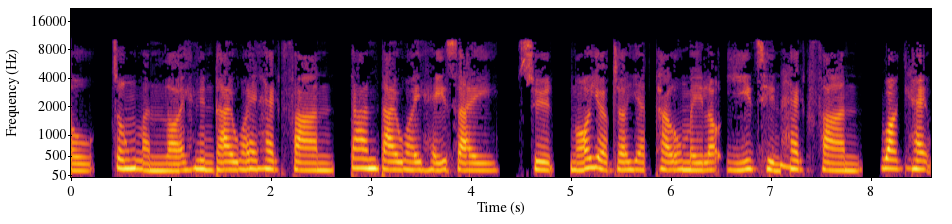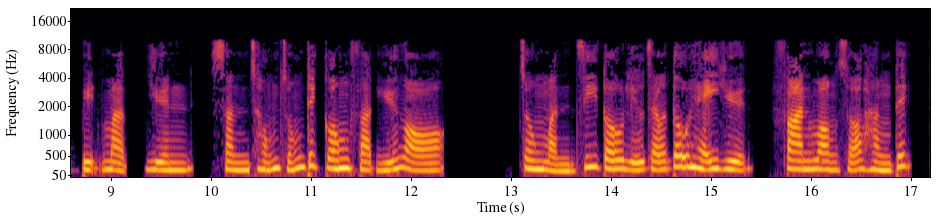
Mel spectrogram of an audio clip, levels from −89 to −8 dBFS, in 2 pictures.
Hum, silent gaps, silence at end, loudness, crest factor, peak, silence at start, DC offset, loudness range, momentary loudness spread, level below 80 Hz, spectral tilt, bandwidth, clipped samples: none; 12.43-12.94 s; 0.2 s; -20 LUFS; 16 dB; -4 dBFS; 0 s; under 0.1%; 2 LU; 6 LU; -50 dBFS; -6.5 dB/octave; 10.5 kHz; under 0.1%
